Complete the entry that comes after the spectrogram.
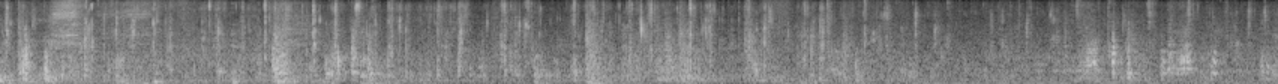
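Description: Rain pattering, with many irregular drips and taps over a steady hiss.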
